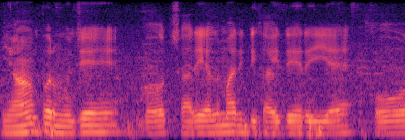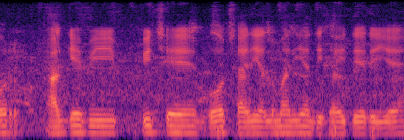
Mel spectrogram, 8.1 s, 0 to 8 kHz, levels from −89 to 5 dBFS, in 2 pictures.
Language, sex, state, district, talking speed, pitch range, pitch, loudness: Hindi, male, Rajasthan, Bikaner, 155 wpm, 95-105 Hz, 100 Hz, -22 LUFS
